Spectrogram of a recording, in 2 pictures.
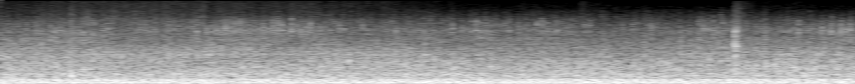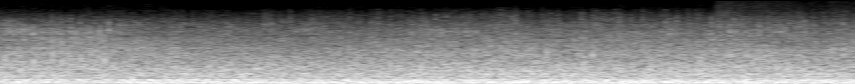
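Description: A simulated aircraft rolls along the ground in a combat flight sim, its steady low engine drone and rumble continuous and loud throughout, with no talk.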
